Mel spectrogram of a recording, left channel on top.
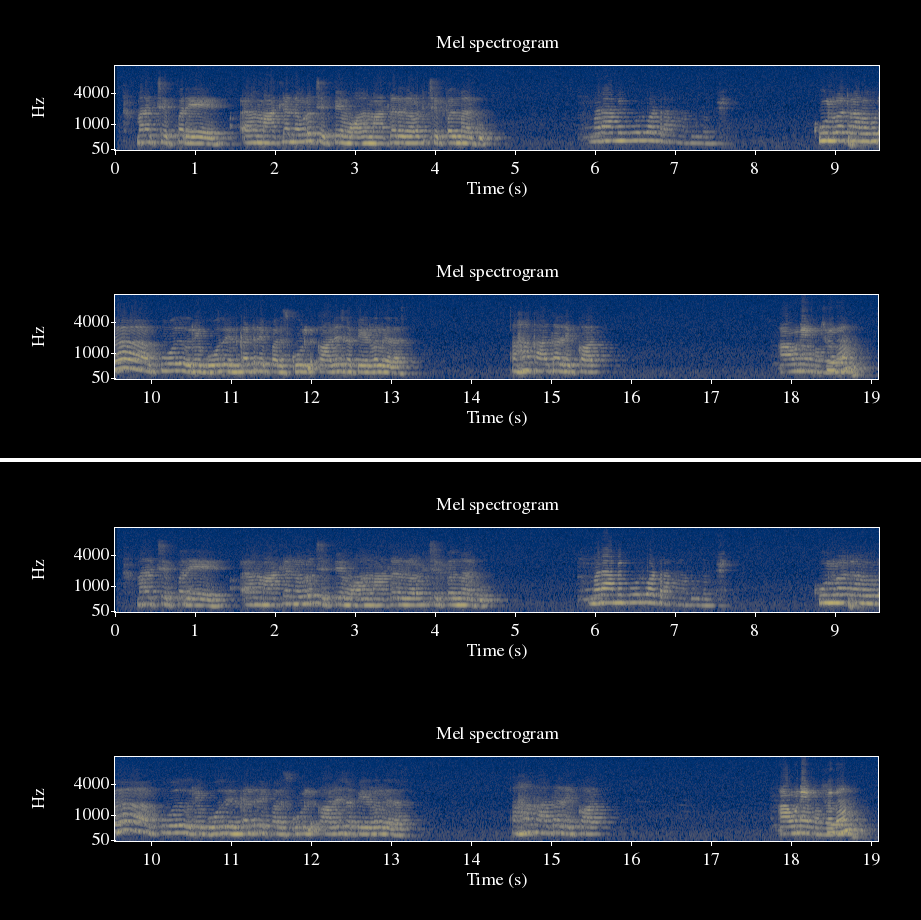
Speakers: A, on the left (about 55°); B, on the right (about 70°).
A: మనకు చెప్పరే ఆమె మాట్లాడిన కూడా చెప్పేము ఆమె మాట్లాడదు కాబట్టి చెప్పదు మనకు
B: మరి ఆమె కూల్ వాటర్ ఆమెని అడుగుదాం
A: కూల్ వాటర్ ఆమె కూడా పోదు రేపు పోదు ఎందుకంటే రేపు వాళ్ళ స్కూల్ కాలేజ్ లో ఫేర్వల్ కదా ఆహా కాదు కాదు రేప్
B: అవునేమో
A: చూద్దాం
B: గదా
